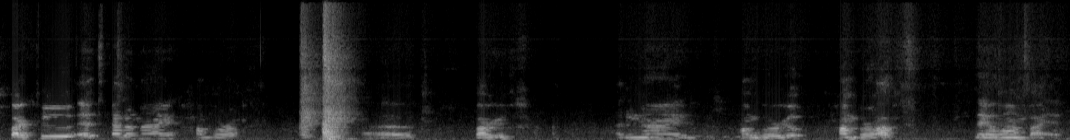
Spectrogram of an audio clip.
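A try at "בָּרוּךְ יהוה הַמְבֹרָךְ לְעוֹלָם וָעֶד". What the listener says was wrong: Perfect. Yep. These are things we say every week.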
